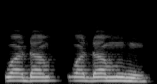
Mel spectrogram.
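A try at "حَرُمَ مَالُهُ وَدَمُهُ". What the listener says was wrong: Haruma maluhu wa damuhu. Dam, nggak panjang deh. Damuhu, pendek ya. Damuhu.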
